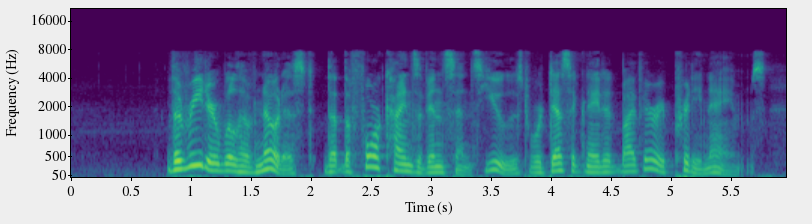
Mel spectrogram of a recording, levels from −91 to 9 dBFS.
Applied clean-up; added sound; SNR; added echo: none; none; none; none.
